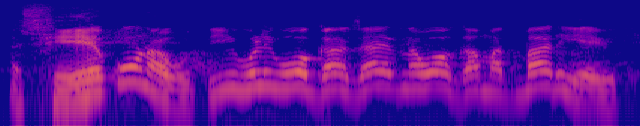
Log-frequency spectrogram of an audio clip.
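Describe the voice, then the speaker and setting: High-voiced guy doing stand-up stories, kathiawadi gujarati accent, chatty and lively. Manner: chatty, storytelling, quick to slip into voices. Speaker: stand-up comedian. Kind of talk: folk stand-up comedy storytelling.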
